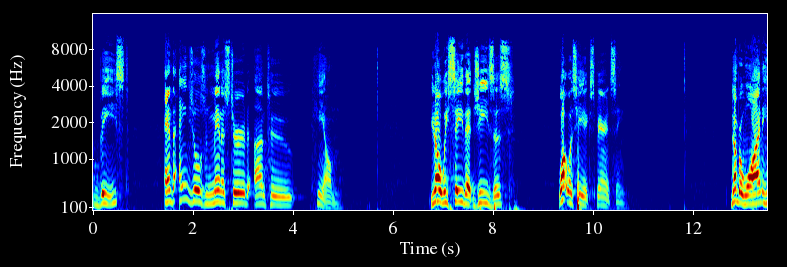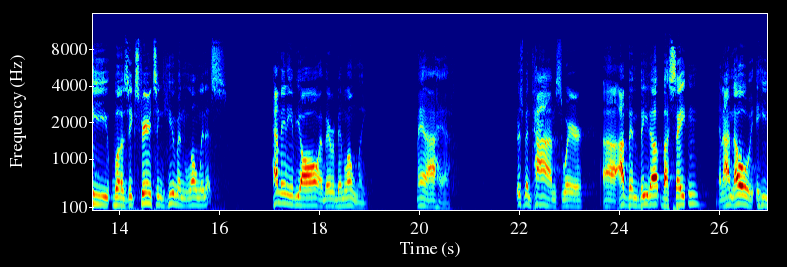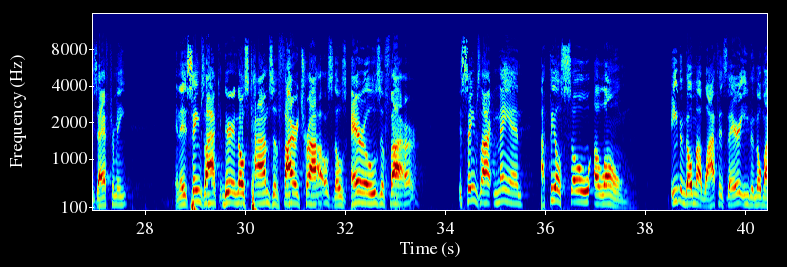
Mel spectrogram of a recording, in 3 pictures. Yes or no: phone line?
no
